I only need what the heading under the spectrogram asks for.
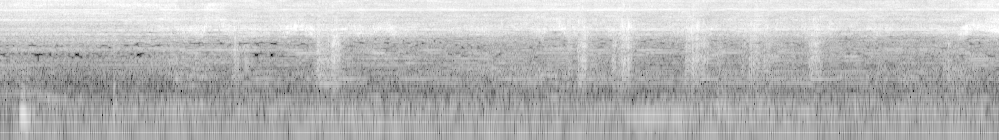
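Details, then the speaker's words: Dermapen microneedling pen running during a stem cell facial with hyaluronic acid and PRF, area kept moist: steady high buzzing motor with faint rhythmic ticking as it moves over facial skin. "just pitching in together I always like that little sound it means I have just the right amount on there"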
